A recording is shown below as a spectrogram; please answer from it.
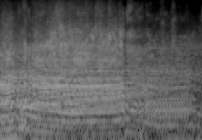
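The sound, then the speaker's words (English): V-twin motorcycle engine running at a motorcycle dealer, a loud, steady throbbing rumble that eases slightly partway through and keeps idling evenly to the end. “There goes the V-twin.”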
